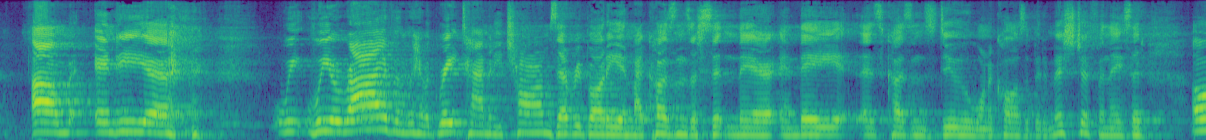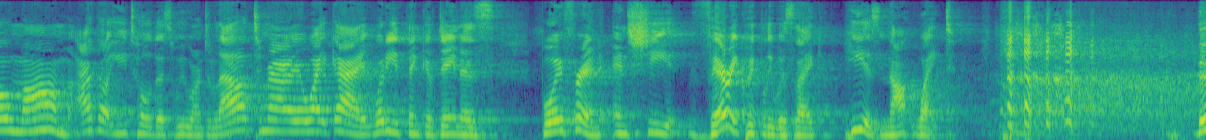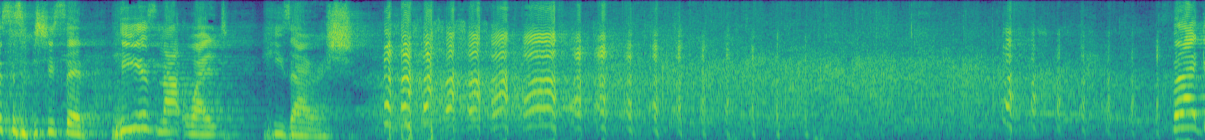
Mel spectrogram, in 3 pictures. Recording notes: at the 4 Corners Festival in Belfast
